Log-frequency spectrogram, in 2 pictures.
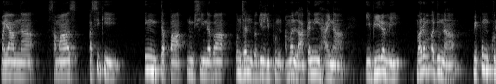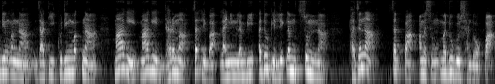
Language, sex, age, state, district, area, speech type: Manipuri, male, 60+, Manipur, Imphal West, urban, spontaneous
